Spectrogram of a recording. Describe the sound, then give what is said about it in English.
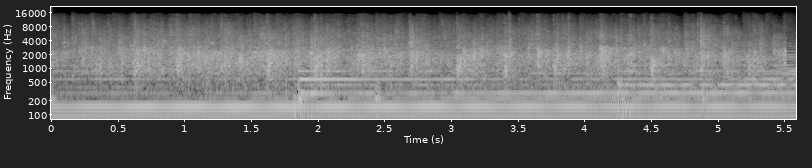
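Audience applause for the speakers at a Stockholm School of Economics seminar panel on China's Belt and Road Initiative: dense, steady clapping that holds at an even level throughout. “And let's join me in giving our speakers a big hand.”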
